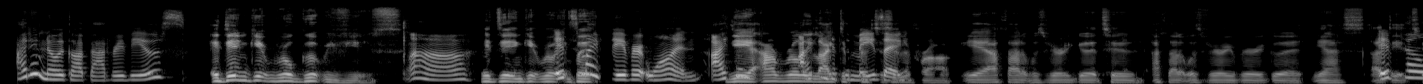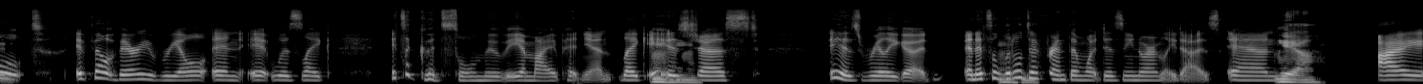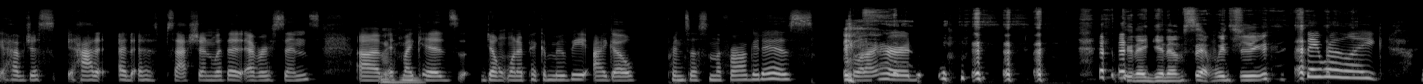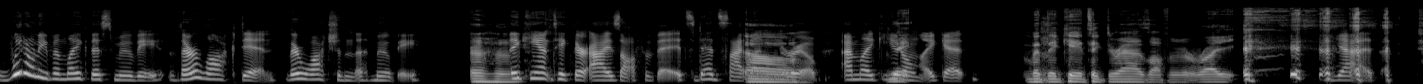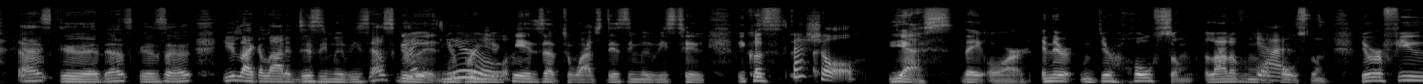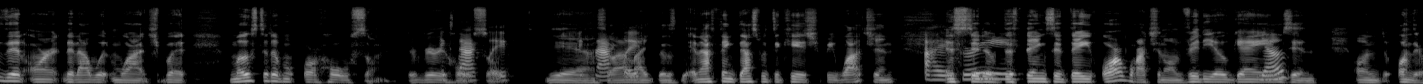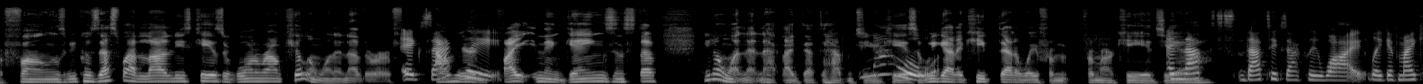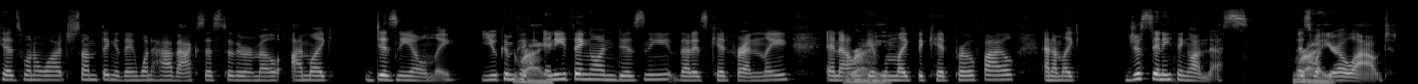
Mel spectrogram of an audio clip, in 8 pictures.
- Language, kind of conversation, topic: English, unstructured, Which actors do you watch no matter what role they play, and what makes them so compelling to you?
- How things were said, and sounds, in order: other background noise; laugh; chuckle; laugh; laugh; chuckle; laugh; tapping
